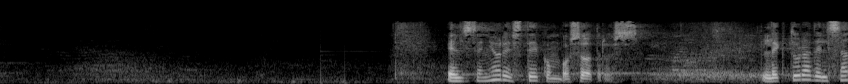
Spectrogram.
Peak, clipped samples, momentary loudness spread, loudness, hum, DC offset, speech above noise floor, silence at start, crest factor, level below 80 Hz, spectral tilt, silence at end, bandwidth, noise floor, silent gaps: -6 dBFS; under 0.1%; 17 LU; -25 LUFS; none; under 0.1%; 33 dB; 0.95 s; 22 dB; -68 dBFS; -3 dB/octave; 0 s; 8 kHz; -57 dBFS; none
